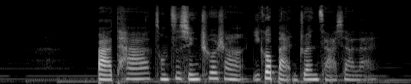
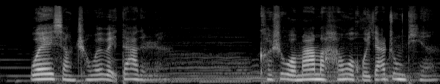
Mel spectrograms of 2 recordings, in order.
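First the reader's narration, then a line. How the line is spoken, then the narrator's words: Flat, indifferent. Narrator (Chinese): 他淡淡的说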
